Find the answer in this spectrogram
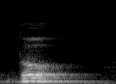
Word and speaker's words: door: Door. Open the door. No. You have to put some R, alright? Door.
